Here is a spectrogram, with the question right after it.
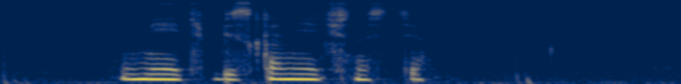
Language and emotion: Russian, neutral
